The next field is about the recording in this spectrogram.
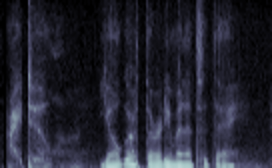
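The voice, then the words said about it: Whispering. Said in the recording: “I'm gonna whisper this.”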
